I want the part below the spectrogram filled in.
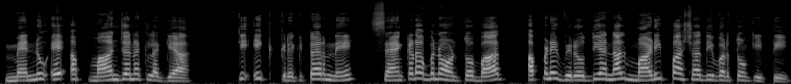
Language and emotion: Punjabi, disgusted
